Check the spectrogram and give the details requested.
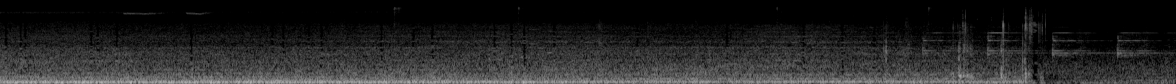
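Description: MBTA commuter rail train of bi-level coaches running past, a steady low rumble of engine and wheels that slowly fades as the last coach goes by. About ten seconds in the sound cuts off abruptly to a much quieter background.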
